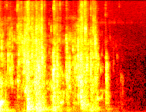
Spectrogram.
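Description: Water splashing and sloshing against the side of a wooden boat as a fishing net is hauled in by hand, in several short, sharp splashes. The sound cuts off abruptly about a second and a half in.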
